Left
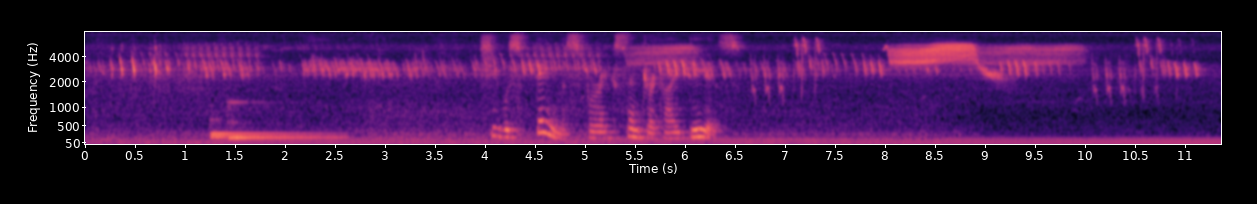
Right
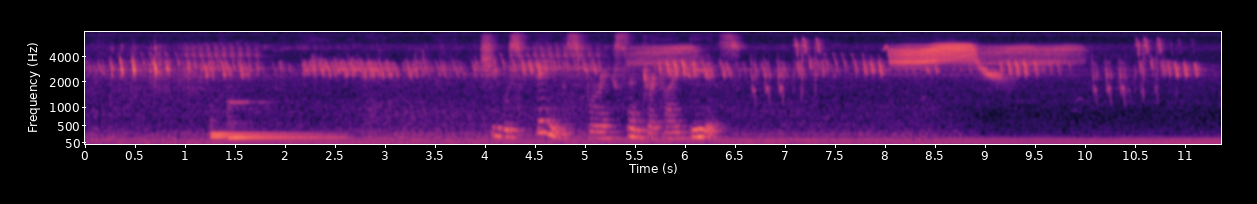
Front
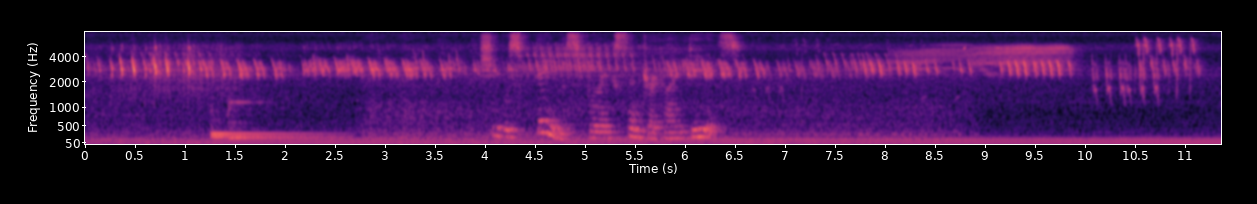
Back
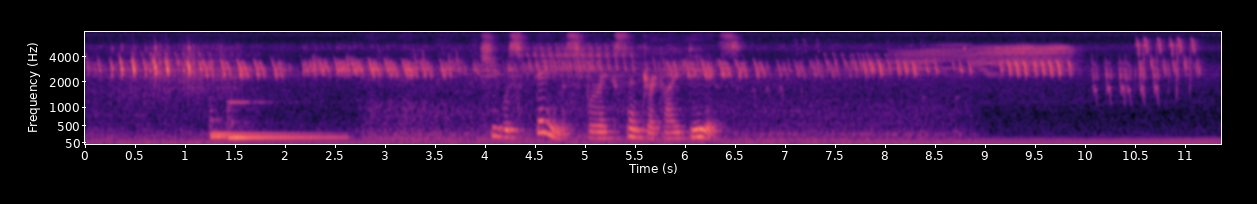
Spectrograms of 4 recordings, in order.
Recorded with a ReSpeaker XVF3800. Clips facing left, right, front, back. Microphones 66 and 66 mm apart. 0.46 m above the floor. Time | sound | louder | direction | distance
1.2 | a ringtone | left 1 dB, back 4 dB | straight behind | 5.5 m
4.0 | a woman speaking | left 3 dB, back 7 dB | 150° left | 1.1 m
